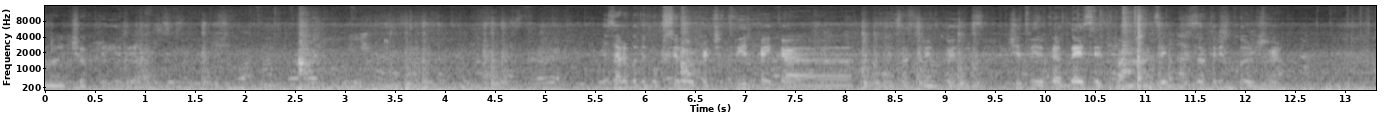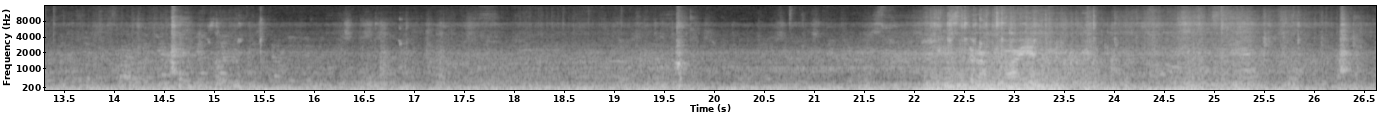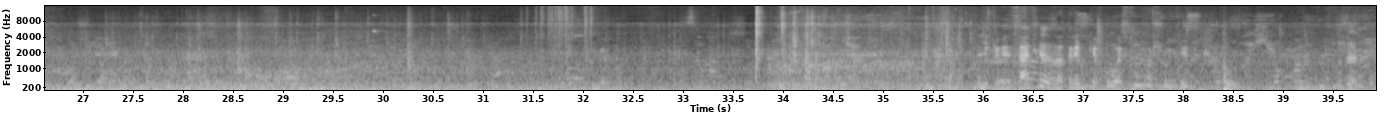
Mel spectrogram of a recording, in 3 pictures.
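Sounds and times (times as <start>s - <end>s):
tram motor and wheels rumbling: 0.0s - 39.9s.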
